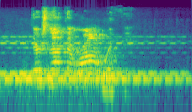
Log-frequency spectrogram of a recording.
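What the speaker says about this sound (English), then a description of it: "I apologize for the phone ringing." A telephone rings with a steady, continuous electronic tone throughout, close and fairly loud, while someone speaks over it.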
